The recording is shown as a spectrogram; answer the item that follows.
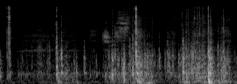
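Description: Rigid clear plastic packaging clicking and crackling as it is flexed and pried by hand to free a model airliner.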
